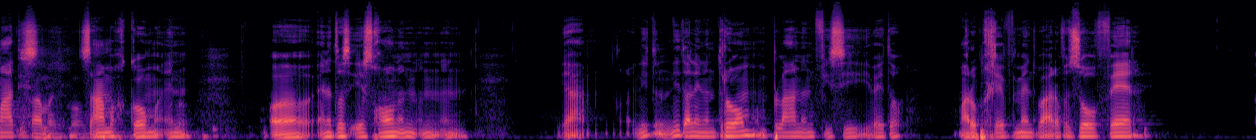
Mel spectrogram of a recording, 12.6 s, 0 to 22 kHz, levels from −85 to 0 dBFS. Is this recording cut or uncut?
uncut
